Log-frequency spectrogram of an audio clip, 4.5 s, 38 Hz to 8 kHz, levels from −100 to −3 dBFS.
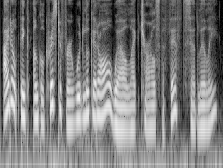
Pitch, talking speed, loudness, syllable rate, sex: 180 Hz, 215 wpm, -18 LUFS, 4.8 syllables/s, female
